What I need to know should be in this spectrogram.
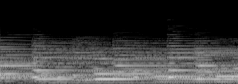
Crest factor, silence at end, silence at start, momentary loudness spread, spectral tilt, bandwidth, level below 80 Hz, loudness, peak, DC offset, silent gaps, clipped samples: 12 dB; 0 s; 0 s; 4 LU; -9 dB/octave; 4.3 kHz; -44 dBFS; -21 LUFS; -8 dBFS; under 0.1%; none; under 0.1%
